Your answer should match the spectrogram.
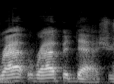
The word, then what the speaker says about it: Rapidash: Donphan, Beedrill, Rampidash, number one. – Rapidash. Rampidash. Rapidash. You're saying ramp. Rapidash.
